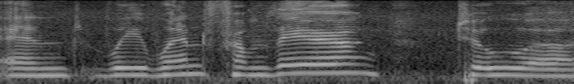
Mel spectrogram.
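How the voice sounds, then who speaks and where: At a very slow pace, a woman with a medium pitch and a dark, mellow tone speaks in a dry sound with no echo over light background noise. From Germany. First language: German. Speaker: peace activist. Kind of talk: interview; interview answer. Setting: outdoors. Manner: hesitant, many fillers. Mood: warm, reflective. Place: open country. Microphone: handheld.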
